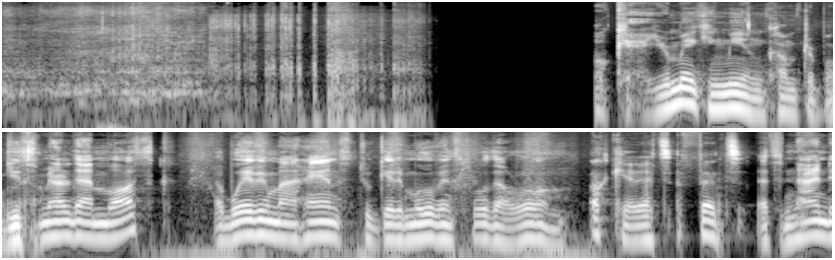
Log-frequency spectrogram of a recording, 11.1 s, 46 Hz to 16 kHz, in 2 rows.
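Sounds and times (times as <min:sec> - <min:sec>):
jumpsuit zipper being pulled down: 0:00.0 - 0:02.9
speech: 0:04.2 - 0:11.0.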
